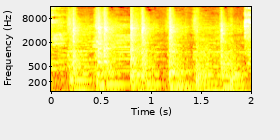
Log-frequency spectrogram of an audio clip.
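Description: Dance music with a steady, quick drum beat, about two beats a second, over a sustained bass line.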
